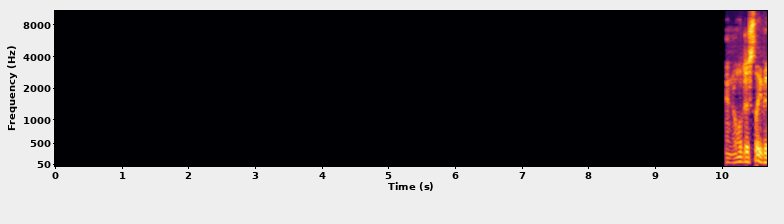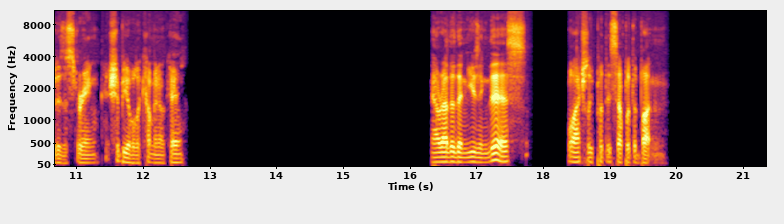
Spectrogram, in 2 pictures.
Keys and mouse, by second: 11.2 middle click, 11.9-13.6 drag, 14.3 middle click, 15.7-17.3 drag, 18.3 click, 19.7 click.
